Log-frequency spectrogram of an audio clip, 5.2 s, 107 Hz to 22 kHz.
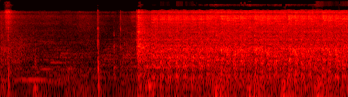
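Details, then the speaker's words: BMW M135i after full engine rebuild following seizure, first start attempt: after a quiet start, steady rhythmic cranking thumps about twice a second without firing; fuel still not through to the engine. "we're gonna give it a start now and see what the car's saying let's go we've got to keep cranking it"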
